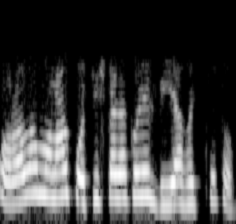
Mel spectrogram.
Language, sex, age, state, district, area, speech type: Bengali, female, 45-60, West Bengal, Uttar Dinajpur, urban, conversation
